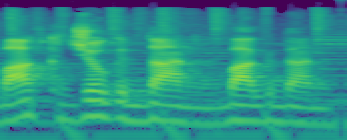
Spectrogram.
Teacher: প্রথম অঘোষ অল্পপ্রাণ ধ্বনিটা ঘোষ অল্পপ্রাণ রূপে উচ্চারিত হয় অর্থাৎ যেটা ছিল অঘোষ সেটা হয়ে গেল ঘোষ ক যোগ দ হয়ে গেল গ যোগ দ বাক যোগ দান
